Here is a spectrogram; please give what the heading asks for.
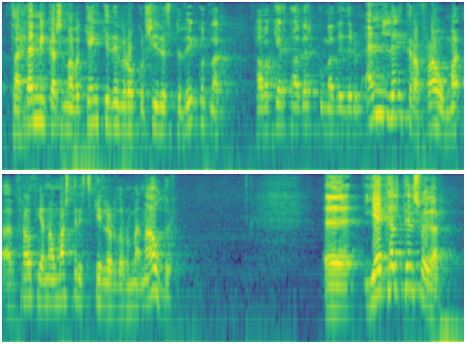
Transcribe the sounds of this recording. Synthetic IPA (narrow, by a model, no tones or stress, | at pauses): θaj̥r̥ɛmːiŋkaɾ̥sɛmhavacejɲcɪðɪvɪɾɔhkʏɾ̥siːðʏst̪ʏvɪːkʏt̪naɾ̥ | havacɛr̥t̪θaðvɛr̥kʏmaðvɪðɛɾʏmɛnːlejŋkɾafɾawmafɾaːwθianawmast̪ɾiht̪scɪːlœɾðɔnʏmɛnːaːwðʏɾ̥ | jɛɣhɛlt̪hɪnsvɛɣa̰ɾ̥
